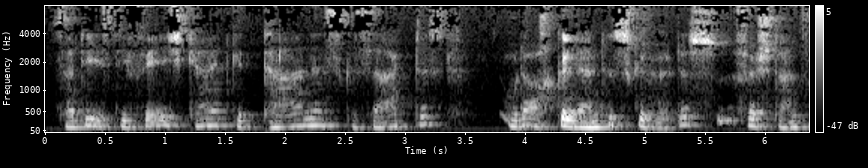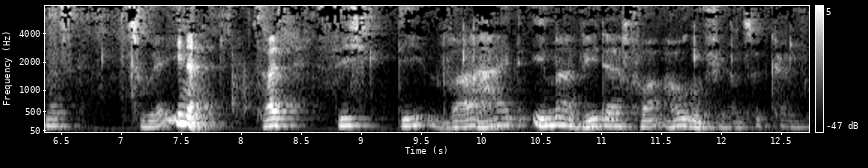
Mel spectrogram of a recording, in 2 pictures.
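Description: A man giving a measured, explanatory Buddhist dharma talk. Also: fairly high pitch, dark tone, roomy sound. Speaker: Buddhist teacher.

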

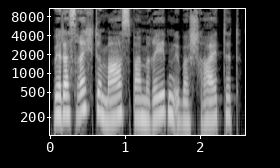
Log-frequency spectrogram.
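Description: A woman reading the lines of a wise court advisor in a parable, measured and instructive. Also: mid-range voice, darkish tone, no room sound, studio quality, natural voice. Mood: admonishing. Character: wise calm royal advisor, future Buddha.

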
